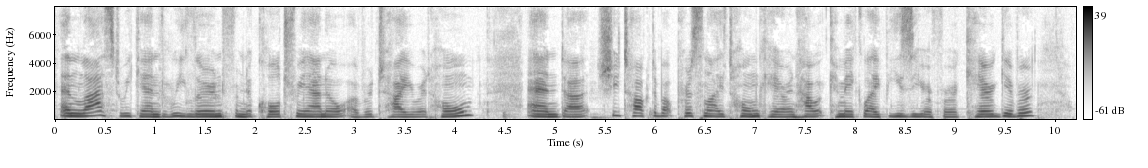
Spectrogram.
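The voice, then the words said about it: Hoarse, screechy recovering voice. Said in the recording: “excuse my voice. ... I actually have a voice today. Yesterday I had none, so I'm sorry for the screechiness, but I hope by next week to have my full voice back.”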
